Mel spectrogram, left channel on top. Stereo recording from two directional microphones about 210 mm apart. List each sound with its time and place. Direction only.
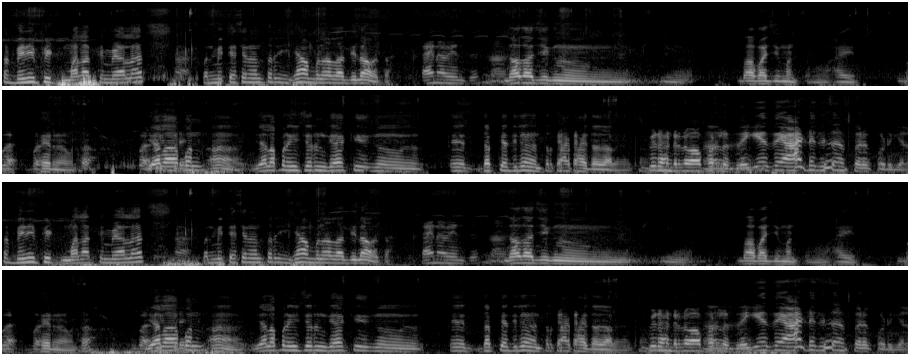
0.0 s speech: 5° left (ahead or behind)
4.4 s speech: 15° right (ahead or behind)
5.0 s speech: centre (ahead or behind)
7.4 s speech: 5° left (ahead or behind)
9.5 s speech: 5° left (ahead or behind)
12.3 s speech: 5° left (ahead or behind)
15.5 s speech: 20° right (ahead or behind)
